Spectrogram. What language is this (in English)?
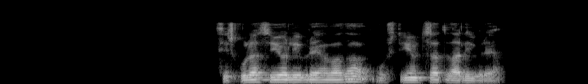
Basque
